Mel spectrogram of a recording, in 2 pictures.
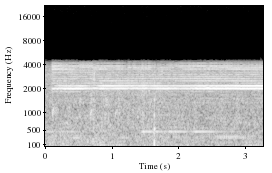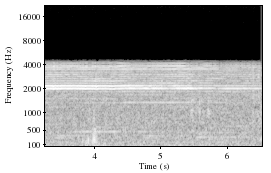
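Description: Tattoo machine running with a steady high buzz.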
